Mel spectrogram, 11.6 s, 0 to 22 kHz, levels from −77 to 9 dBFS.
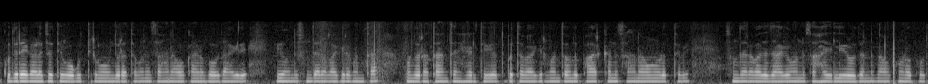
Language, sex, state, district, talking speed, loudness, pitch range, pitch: Kannada, male, Karnataka, Shimoga, 140 wpm, -20 LUFS, 145-150 Hz, 150 Hz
